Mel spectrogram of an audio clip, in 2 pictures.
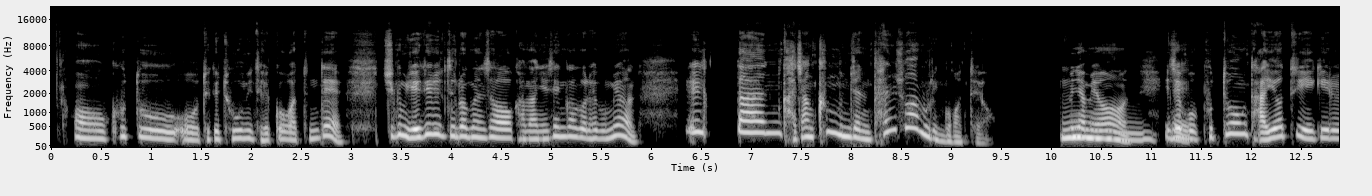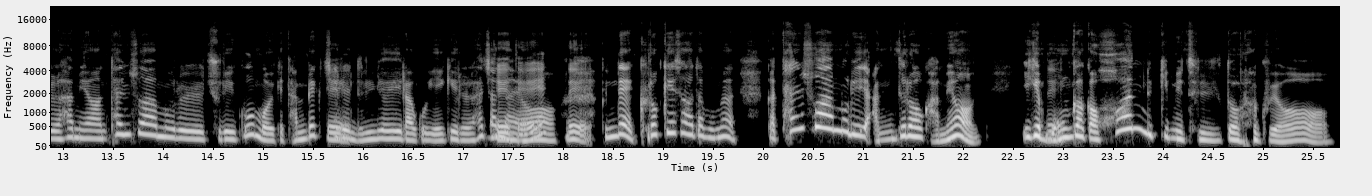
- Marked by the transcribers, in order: laughing while speaking: "들더라고요"
- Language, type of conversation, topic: Korean, advice, 다이어트 계획을 오래 지키지 못하는 이유는 무엇인가요?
